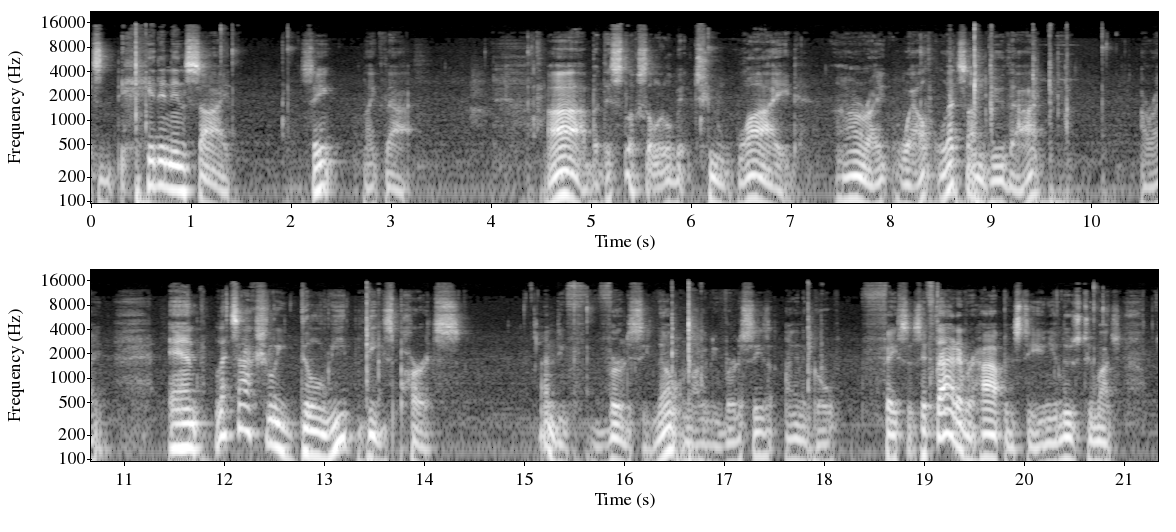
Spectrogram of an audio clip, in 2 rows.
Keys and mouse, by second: 0.4 z, 2.0 middle click, 6.9-8.8 middle drag, 8.8 ctrl+z, 13.5 x, 16.6 ctrl+z, 17.8 x.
